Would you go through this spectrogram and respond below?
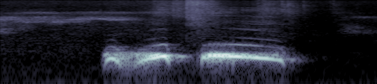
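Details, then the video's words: Young spotted dove giving a two-part hollow coo, a short rising note followed by a longer, smooth, slightly falling coo, in an otherwise quiet setting. "Cu gáy tơ gáy giọng hạp bổi GÁY GỌI + KÈM GÙ BO"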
